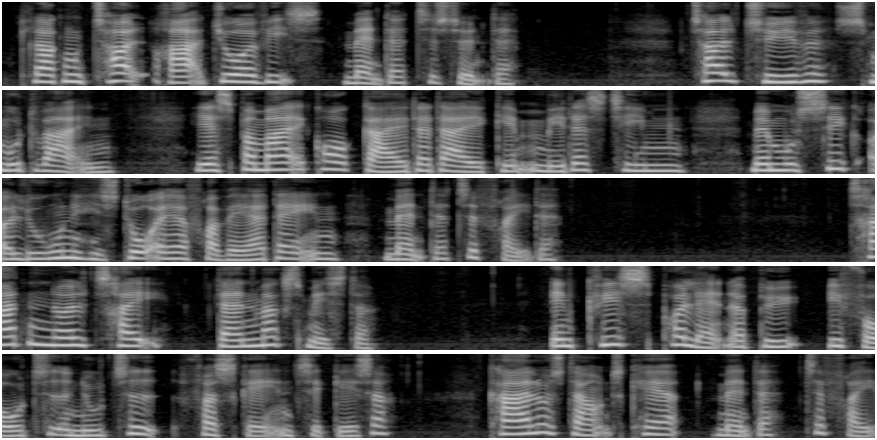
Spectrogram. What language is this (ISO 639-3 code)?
dan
